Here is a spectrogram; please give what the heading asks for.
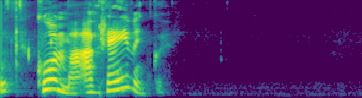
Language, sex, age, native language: Icelandic, female, 40-49, Icelandic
